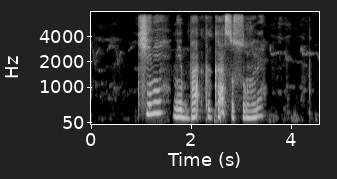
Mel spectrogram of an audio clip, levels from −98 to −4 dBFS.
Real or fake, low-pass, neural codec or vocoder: fake; 7.2 kHz; autoencoder, 48 kHz, 128 numbers a frame, DAC-VAE, trained on Japanese speech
